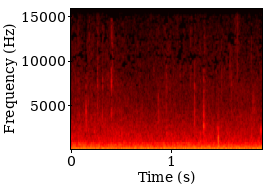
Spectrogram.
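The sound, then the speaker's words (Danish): Steady rain pattering down on a huge sailing ship with masts, a dense, continuous hiss of drops with scattered sharper taps, no voices present. “Nu regner det altså.”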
